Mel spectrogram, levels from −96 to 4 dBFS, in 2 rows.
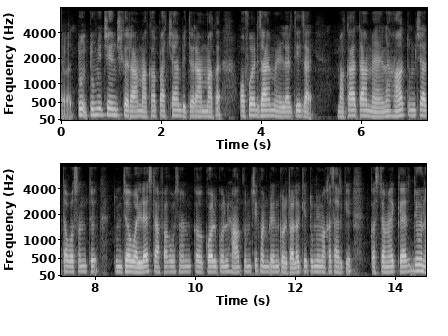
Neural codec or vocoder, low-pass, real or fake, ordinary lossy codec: none; 7.2 kHz; real; none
